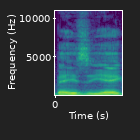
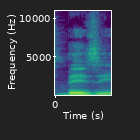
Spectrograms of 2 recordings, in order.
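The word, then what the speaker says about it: Bézier: I'm sorry it's called basier Curve actually uh in the Java J a2d this is a cubic curve and it's a cubic curve function but here it's Bas curve and that's a French word so that's pronounced Bay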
